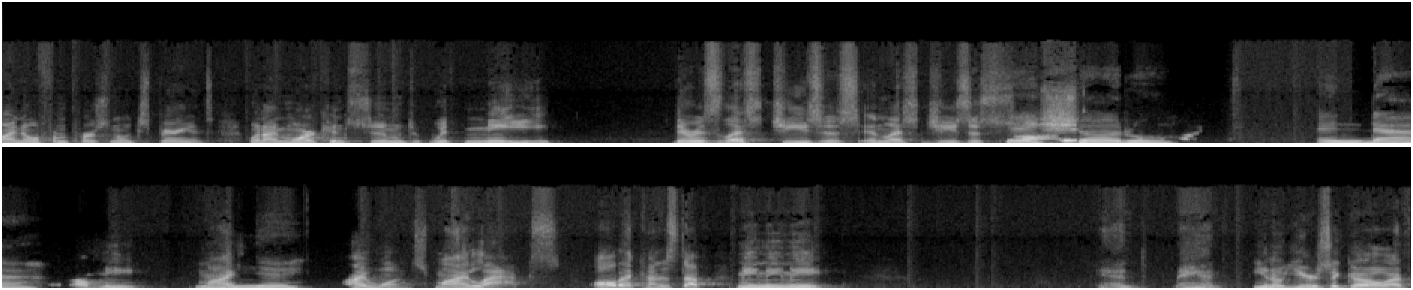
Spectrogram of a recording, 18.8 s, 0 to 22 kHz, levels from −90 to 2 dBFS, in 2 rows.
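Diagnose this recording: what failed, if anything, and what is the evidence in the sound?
The speech dips and partly drops out in four stretches: 6.96–7.21 s, 7.46–8.05 s, 9.23–10.03 s and 10.95–11.75 s. The first dip is shallow, about 10 dB. The later ones fall about 35 to 40 dB, nearly to silence. This points to the call-processing stage, likely speech suppressed in double talk. While both sides spoke, the echo canceller could not separate this talker from loudspeaker echo, so it turned everything down.

Between 7.05 and 7.17 s, a brief delayed copy of the speech appears about 239 ms behind the original, at about 5 dB above the speech. This is again a call-processing fault, likely an echo leak. A loudspeaker-side echo canceller left part of its microphone pickup in place and sent that scrap back.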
